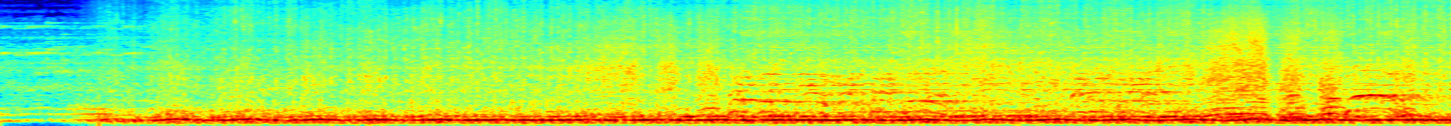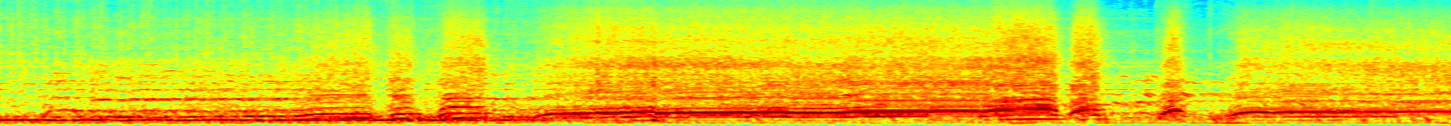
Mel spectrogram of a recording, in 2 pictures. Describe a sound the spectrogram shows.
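A large engine roars and revs loudly outdoors.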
